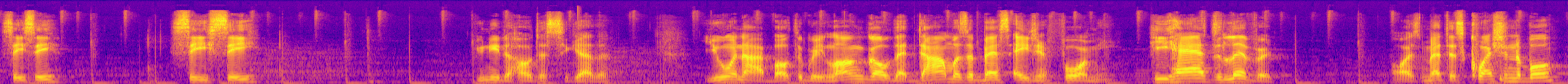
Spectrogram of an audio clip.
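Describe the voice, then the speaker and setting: A man's voice: lowish voice, animated, moderate pace, long pauses, fairly bright tone, faint music behind. An American man acting a driven young basketball star in a video game cutscene, speaking in a firm, street-casual way. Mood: stern, commanding. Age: young adult.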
